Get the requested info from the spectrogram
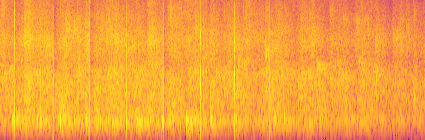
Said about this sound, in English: That's wonderful. Can we give her another applause?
